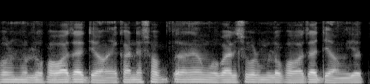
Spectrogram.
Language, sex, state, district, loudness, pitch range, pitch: Chakma, male, Tripura, Dhalai, -16 LUFS, 105-110 Hz, 110 Hz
